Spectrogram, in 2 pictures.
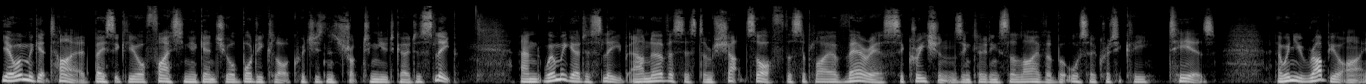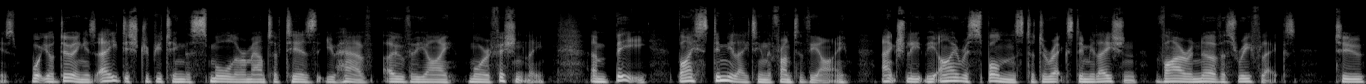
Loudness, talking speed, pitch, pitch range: -23 LUFS, 195 wpm, 120 Hz, 115-135 Hz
